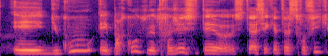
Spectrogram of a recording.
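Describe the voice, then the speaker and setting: In a very clean recording with a silent background, a man with a strong Belgian accent speaks in a high, dark, mellow voice with lively intonation. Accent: Belgian French, fairly strong. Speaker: actor and YouTuber. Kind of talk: casual vlog storytelling. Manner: hesitant, many fillers.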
